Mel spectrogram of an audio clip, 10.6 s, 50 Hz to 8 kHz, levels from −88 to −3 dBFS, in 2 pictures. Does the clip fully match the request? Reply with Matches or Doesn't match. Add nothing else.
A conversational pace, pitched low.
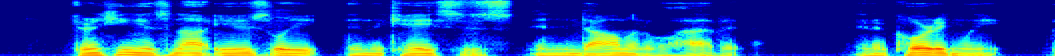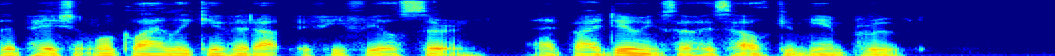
Matches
